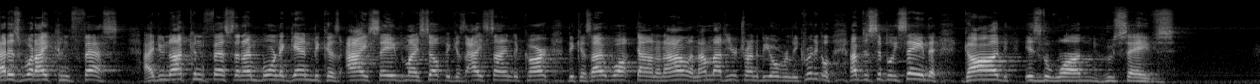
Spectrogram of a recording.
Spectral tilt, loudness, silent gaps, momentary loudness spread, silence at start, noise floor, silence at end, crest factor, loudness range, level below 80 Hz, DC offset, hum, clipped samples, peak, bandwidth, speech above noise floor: -1.5 dB/octave; -23 LUFS; none; 11 LU; 0 s; -58 dBFS; 0.85 s; 22 dB; 2 LU; -68 dBFS; under 0.1%; none; under 0.1%; -2 dBFS; 16 kHz; 33 dB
